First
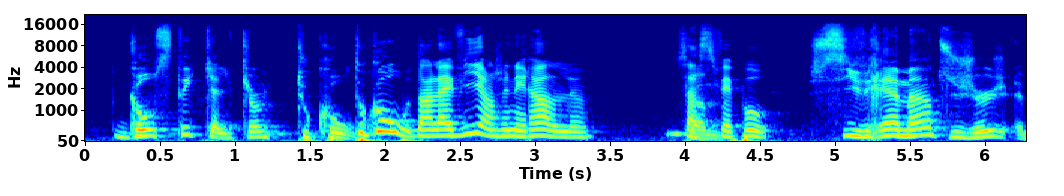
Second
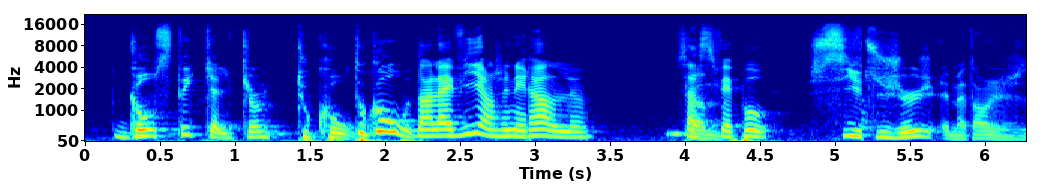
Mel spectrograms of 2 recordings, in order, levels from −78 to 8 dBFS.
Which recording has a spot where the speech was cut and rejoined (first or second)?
second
